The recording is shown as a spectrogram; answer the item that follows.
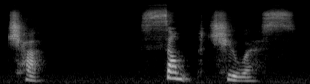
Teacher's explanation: Stress the first syllable, so sumptuous, sumptuous, and the T in the middle is really not a T, it's a CH sound, so ch. Sumptuous.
